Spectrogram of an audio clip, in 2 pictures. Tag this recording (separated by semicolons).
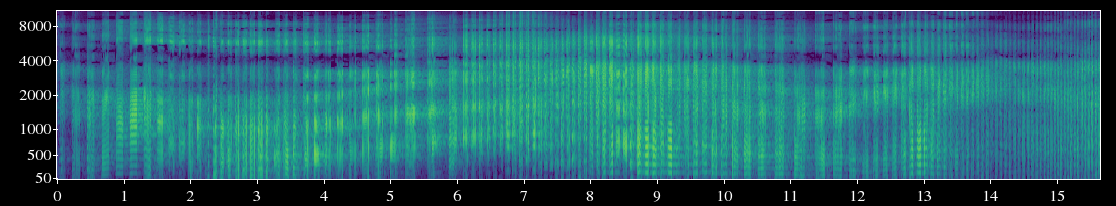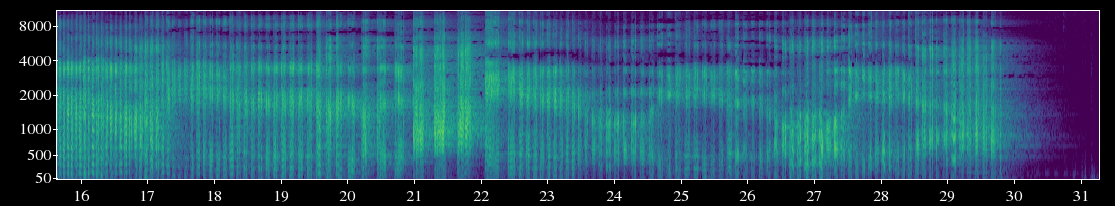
monophonic; 8; scary; monster; creepy; super; voice; creature; sound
